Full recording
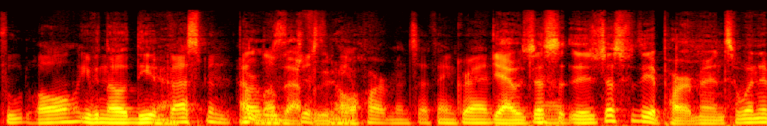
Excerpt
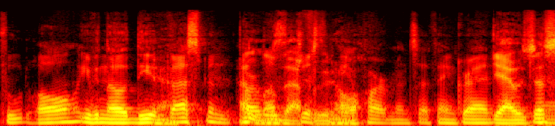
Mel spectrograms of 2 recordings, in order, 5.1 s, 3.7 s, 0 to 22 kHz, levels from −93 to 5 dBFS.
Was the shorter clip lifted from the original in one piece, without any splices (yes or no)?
yes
